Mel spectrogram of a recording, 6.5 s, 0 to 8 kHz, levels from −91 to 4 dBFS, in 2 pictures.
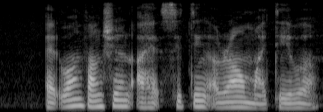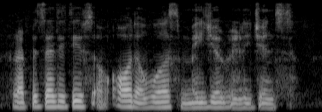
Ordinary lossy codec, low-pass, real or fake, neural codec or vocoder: none; 7.2 kHz; fake; codec, 16 kHz, 8 kbps, FreqCodec, larger model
